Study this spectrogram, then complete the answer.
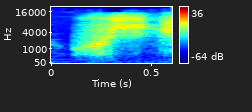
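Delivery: voiceless rushing whoosh. Retold or imitated. Host describing the Colosseum filled with gladiators, imitated whoosh. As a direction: blow out an airy whoosh noise.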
